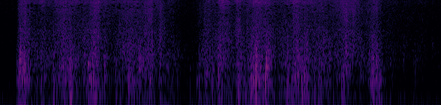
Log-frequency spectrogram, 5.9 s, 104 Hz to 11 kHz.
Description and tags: Pushing through curtain or cloth 4
Passing through a curtain or cloth. recorded with a Roland R-05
